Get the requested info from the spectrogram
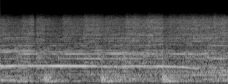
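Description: Live rock trio playing: an electric guitar holds one long sustained note that sags slightly in pitch near the end, over bass guitar and drums.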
